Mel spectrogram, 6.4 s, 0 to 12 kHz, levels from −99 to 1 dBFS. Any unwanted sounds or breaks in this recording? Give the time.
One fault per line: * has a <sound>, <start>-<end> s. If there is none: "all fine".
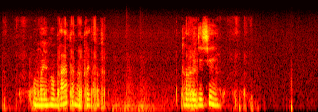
* has a thud, 2.2-3.5 s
